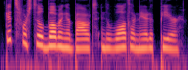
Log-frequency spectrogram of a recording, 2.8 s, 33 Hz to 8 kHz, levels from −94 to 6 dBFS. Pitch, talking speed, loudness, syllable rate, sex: 205 Hz, 235 wpm, -19 LUFS, 5.8 syllables/s, female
